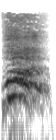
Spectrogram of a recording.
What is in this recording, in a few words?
what group of men; ooh ahh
